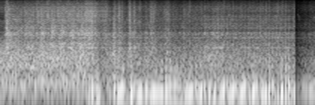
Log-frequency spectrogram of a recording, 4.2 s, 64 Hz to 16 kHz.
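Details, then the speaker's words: Tuned roughly 500 hp Nissan R32 GT-R on HKS ECU, 100-octane pump gas, with a catalyser fitted: brief crank, then a deep, even, fairly muted burble because of the cat; healthy engine start. "you might have thought hey that's kind of quiet for the level of tune that this car has but that's because it has that catalyser in there"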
